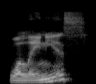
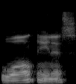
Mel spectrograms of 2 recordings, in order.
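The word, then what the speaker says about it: Wallenius: I have us taking Leo wenus um definitely not wall anus so I'm just making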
